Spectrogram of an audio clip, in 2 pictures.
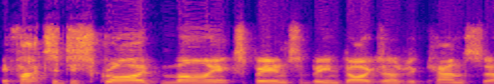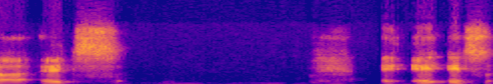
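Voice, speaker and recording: A man's fairly slow, lively-intoned speech with vocal fry. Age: 60s. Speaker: cancer patient advocate. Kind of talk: interview answers. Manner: hesitant, with fillers and repetitions.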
